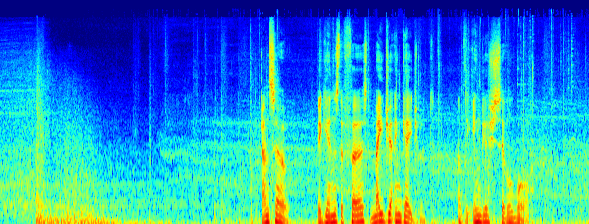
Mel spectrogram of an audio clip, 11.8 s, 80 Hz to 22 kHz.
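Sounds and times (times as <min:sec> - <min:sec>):
cannon blast: 0:00.7 - 0:02.4
speech: 0:05.2 - 0:10.8.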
